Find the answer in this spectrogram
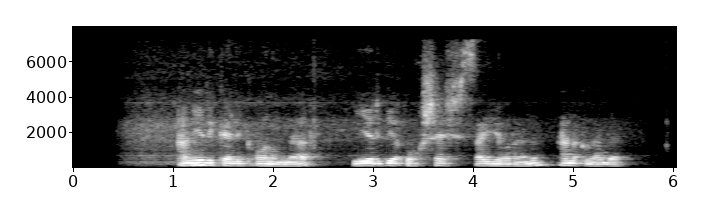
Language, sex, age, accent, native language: Uzbek, male, 25-34, Xorazm, Uzbek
